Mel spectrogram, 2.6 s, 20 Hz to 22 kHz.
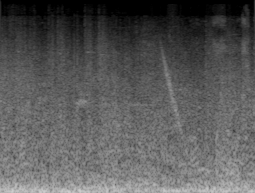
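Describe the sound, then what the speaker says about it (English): An air-strike rocket run in the Dawn of War 2 strategy game unleashes a dense, continuous rumble of explosions and battlefield noise, loud and roaring throughout with a brief whistling streak partway through. "There's a rocket run."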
